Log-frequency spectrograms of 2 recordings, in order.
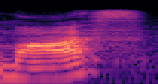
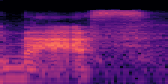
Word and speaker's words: Maas: by sarah j maas recently i've been corrected on how you pronounce her name and have to say i'm still really used to saying moss and it's really weird to say mass however that will not stop me from pronouncing it the correct way in essence this is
